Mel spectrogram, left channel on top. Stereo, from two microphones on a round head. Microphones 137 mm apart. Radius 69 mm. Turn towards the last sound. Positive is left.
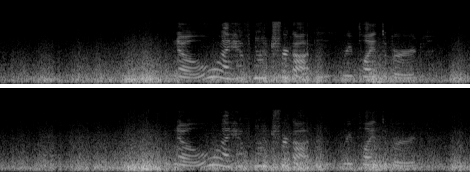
turn(degrees=50)  # may be behind; listen again after turning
